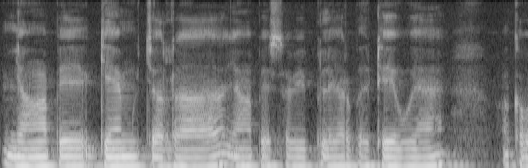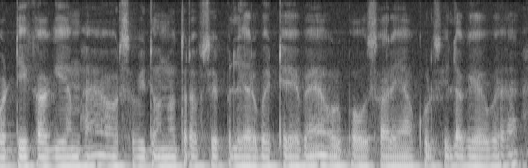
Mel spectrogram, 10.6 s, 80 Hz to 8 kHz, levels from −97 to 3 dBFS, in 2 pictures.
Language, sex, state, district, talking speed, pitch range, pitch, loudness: Maithili, male, Bihar, Supaul, 195 wpm, 110-115 Hz, 115 Hz, -18 LUFS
